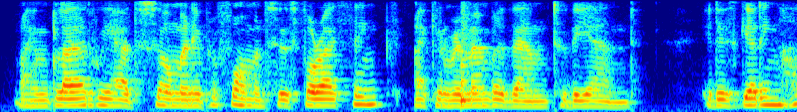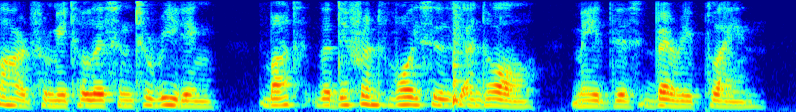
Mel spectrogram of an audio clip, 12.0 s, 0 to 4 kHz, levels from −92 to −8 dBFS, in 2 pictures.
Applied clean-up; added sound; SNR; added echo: none; Snare drum; 11 dB; none.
